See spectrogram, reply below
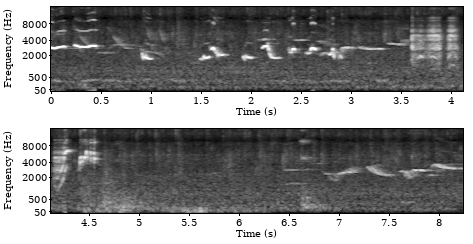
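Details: Oriental magpie-robin song mixed with rain sounds as a calming lure for caged birds: a few whistled and twisting chirps, a burst of splashing noise midway, then quieter notes over steady rain.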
